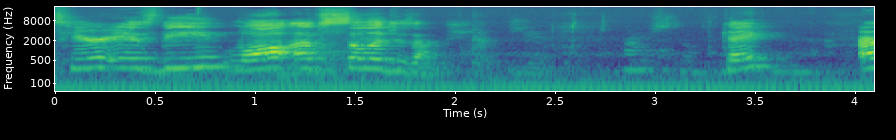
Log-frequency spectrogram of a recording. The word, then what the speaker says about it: syllogism: It looks like syllogism. It's syllogism. Syllogism. Syllogism is how it's pronounced, okay?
